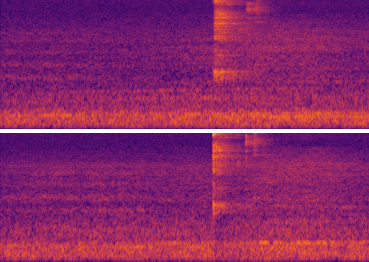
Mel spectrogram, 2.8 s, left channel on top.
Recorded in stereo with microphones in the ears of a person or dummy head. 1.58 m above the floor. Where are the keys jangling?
60° right (ahead or behind), 0.8 m.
